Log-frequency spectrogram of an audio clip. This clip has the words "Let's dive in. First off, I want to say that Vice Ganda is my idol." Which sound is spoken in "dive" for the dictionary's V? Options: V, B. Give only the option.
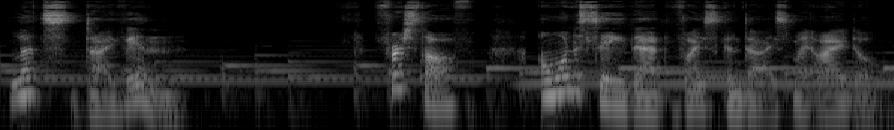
V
